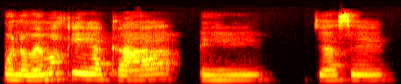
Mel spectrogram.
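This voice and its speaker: Host woman from Paraguay, slow, gently questioning delivery, a roomy echo. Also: fairly high pitch, level tone. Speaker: host of a youth Bible study. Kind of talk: relaxed Bible study discussion.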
